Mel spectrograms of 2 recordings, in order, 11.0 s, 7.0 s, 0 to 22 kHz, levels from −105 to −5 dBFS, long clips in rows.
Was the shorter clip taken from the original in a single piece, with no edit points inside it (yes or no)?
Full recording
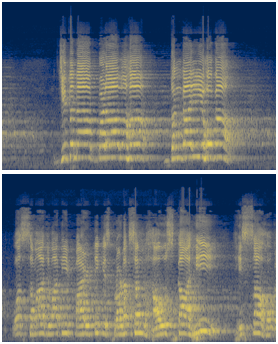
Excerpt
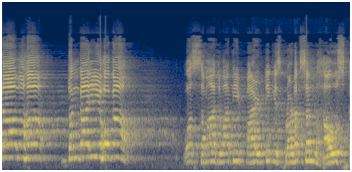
yes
